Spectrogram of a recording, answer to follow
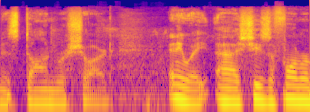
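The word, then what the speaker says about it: Dawn Richard: kind of some debate this morning about how her name is pronounced Don Richard. Um but when you hear her pronounce it, she says her name is Don Rashard.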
